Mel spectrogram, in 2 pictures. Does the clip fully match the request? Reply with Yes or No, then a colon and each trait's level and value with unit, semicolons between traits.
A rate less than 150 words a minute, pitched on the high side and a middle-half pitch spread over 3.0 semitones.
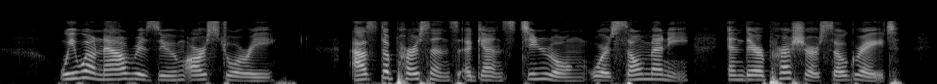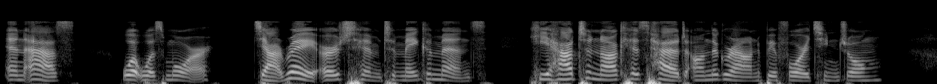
Yes: average, 140 wpm; high, 210 Hz; average, 3.9 semitones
